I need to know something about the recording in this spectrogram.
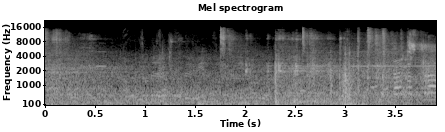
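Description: Sabre fencers' shoes tap and squeak on a fencing strip.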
